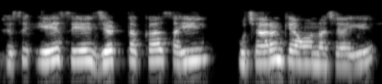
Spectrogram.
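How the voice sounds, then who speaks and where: A woman teacher giving an online phonics lesson, slowly saying each letter sound and repeating it. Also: sits high, steady tone, fairly bright tone, highs cut off. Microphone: video call.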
